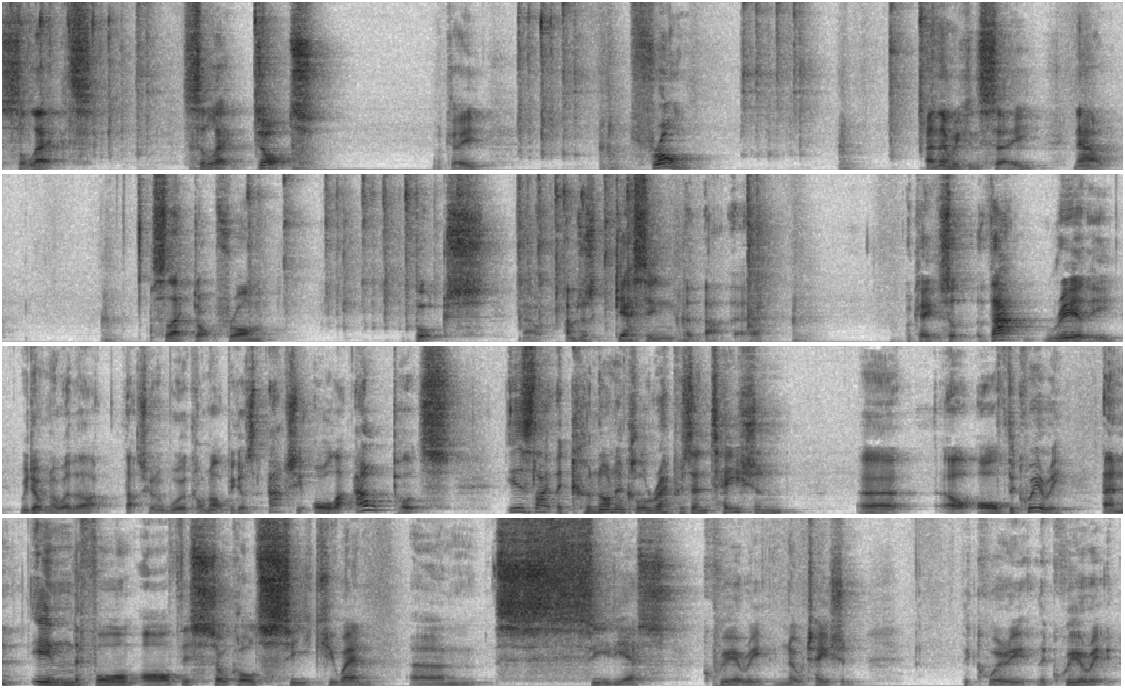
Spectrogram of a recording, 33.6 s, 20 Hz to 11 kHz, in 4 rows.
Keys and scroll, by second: 0.0-1.8 typing, 3.5-4.4 typing, 5.5-6.8 typing, 10.5-13.5 typing, 13.9 Return.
